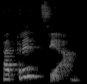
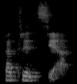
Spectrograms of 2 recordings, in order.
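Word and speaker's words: Patrycja: is s and then the J is pronounced like the English letter Y so for example in the word yellow the first sound is y and that's the sound in the name patri so then you've got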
